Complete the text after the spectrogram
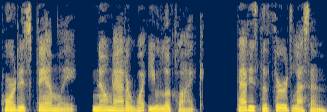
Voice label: Female Orc

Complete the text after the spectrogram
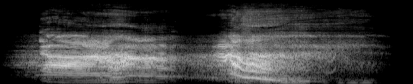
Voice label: Male Human Death

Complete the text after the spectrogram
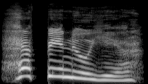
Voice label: Female Draenei HAPPY NEW YEAR

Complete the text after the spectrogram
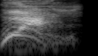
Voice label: Male Troll Attack

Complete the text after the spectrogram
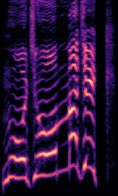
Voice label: Female Troll Attack

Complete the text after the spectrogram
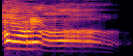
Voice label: Male Night Elf Death

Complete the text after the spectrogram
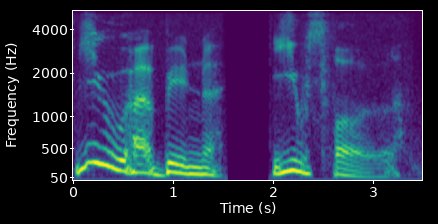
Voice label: Male Orc Thanks

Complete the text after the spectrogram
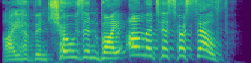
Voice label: female vrykul, Play

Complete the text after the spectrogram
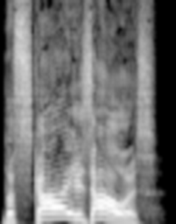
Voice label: Male Blood Elf Attack

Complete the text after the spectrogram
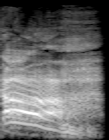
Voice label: Male Blood Elf Death

